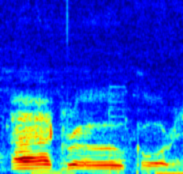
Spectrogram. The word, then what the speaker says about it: Acrocorinth: Acrocorinth. Is that how you pronounce it? Acrocorinth.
